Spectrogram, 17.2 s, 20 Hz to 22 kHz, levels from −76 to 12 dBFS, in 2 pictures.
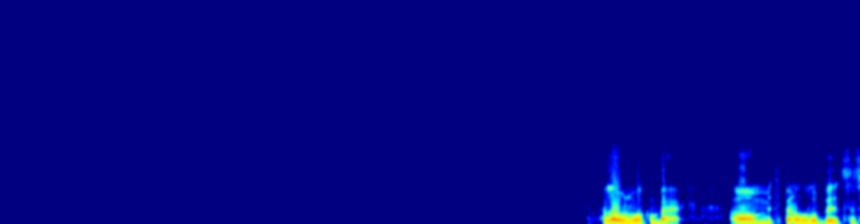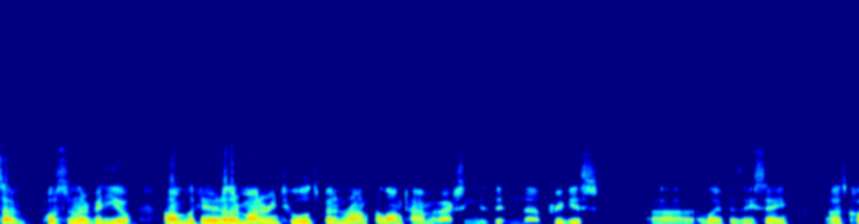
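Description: The noise suppressor misjudged part of this audio as background noise and clamped it down between 13.24 and 14.1 s, a case of sound cut by the noise suppressor. Across roughly half a second in that span the sound sinks, dropping by up to about 21 dB at its deepest, with sustained and decaying parts pulled down hardest and their tails shortened. The call path's Opus coding tops out around 8 kHz, audible as a missing top end.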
